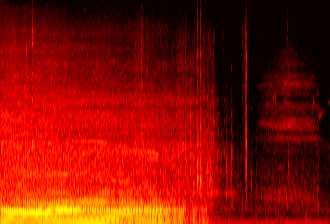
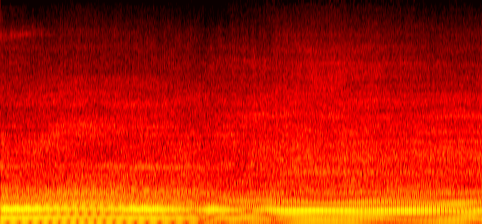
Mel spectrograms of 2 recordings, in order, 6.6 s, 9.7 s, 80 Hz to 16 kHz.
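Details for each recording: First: V2 generator/cogeneration unit on test run with heat exchanger connected: steady engine drone sags and fades then cuts out; fuel supply problem, gas setting turned up afterward and running improved. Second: V2 engine generator/cogeneration unit after fuel setting moved to the fourth position: steady even engine drone with a smooth unchanging beat, a few handling clunks near the end; runs better after the fuel adjustment.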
